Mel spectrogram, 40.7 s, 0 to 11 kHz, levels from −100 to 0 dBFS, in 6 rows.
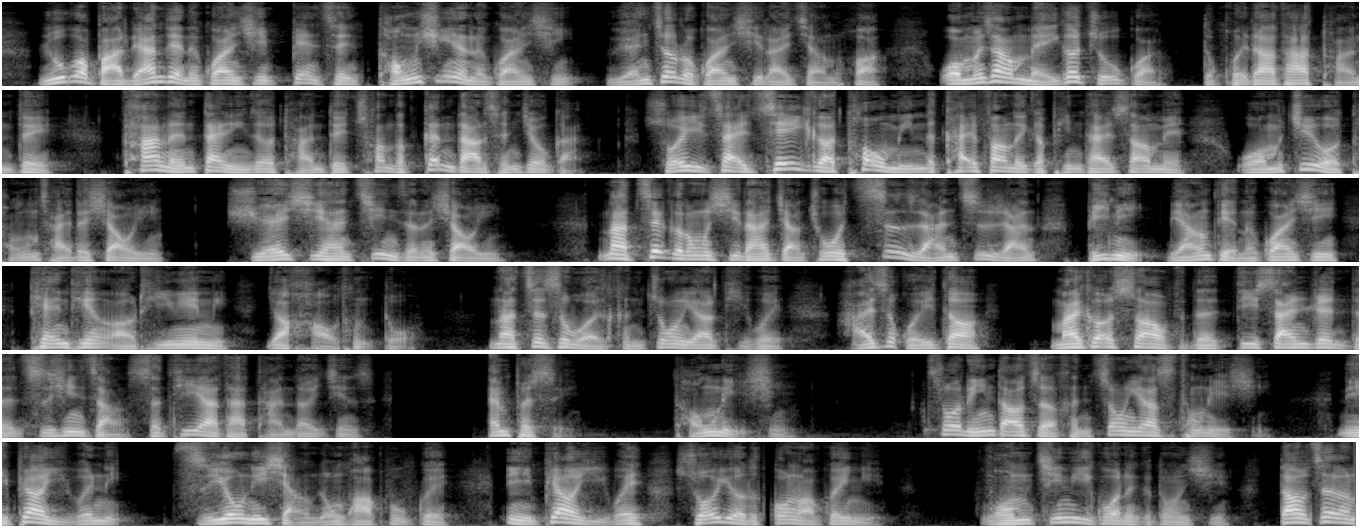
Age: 50-69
